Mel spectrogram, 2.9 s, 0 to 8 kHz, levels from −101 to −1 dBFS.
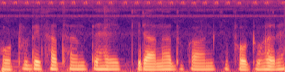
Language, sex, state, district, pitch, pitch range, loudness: Chhattisgarhi, male, Chhattisgarh, Rajnandgaon, 135 Hz, 125-140 Hz, -16 LUFS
